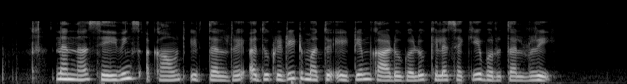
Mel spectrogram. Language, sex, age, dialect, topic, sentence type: Kannada, female, 25-30, Central, banking, question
